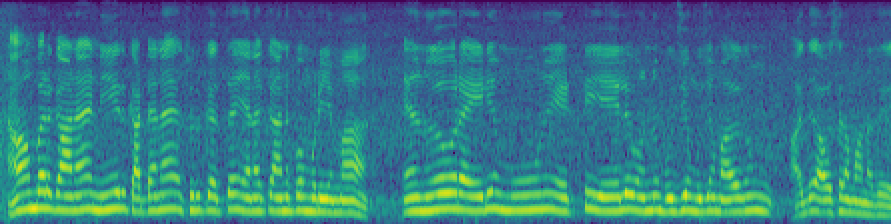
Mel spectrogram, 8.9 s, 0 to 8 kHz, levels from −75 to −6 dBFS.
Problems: constant background noise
